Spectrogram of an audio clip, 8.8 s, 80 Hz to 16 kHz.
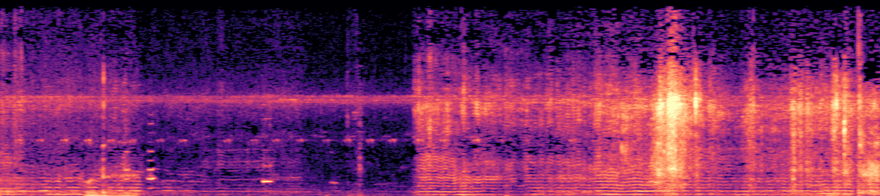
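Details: Honey bees collecting pollen from sunflowers in a garden, recorded August 25, 2021; a low buzz hums quietly for four seconds, then swells louder and fuller as more bees fly close, with a brief rustle near the end.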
